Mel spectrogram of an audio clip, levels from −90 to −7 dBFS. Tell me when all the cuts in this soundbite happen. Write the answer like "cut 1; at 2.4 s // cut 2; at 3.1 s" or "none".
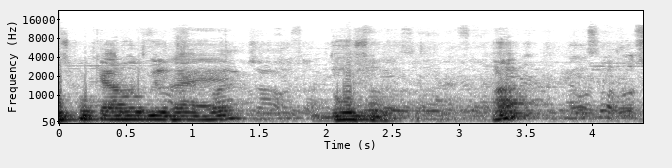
none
